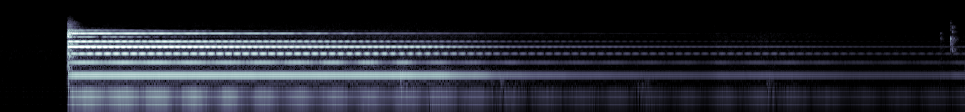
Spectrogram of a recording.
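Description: A single gong chime struck in a guided chakra meditation session, ringing out loud and sustained with steady harmonic overtones that slowly decay over several seconds, with a faint tap near the end.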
